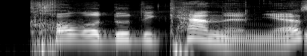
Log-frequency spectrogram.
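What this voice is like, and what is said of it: Unconvincing put-on Russian accent. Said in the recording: “You don't have good Russian accent.”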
